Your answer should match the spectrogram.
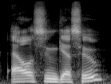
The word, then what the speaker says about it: Alison Guessou: I didn't ask how to pronounce it, but I listened to enough interviews. Alison Guessou. That is right. First try.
